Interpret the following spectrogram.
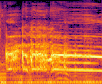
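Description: Rooster crowing: a single crow that begins a moment in and ends on a long, level held note.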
